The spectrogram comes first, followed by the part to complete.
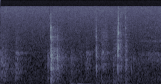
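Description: Faint clicks and a soft knock of a USB flash drive being plugged into a port on a USB hub on a desk.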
